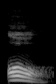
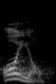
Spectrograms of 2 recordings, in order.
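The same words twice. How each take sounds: First: The word is said without the 'oy' glide. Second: The word is said with a clear 'oy' glide. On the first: "There's no I in there. Oil, O-L" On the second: "But there is an I, it's oil"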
